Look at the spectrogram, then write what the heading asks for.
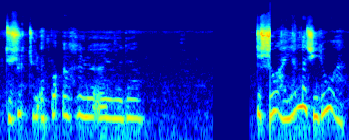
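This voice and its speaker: Homemade whispered role-play: a young performer as a scolding, sharp stepmother, loud and a little high. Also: very fast, lightly acted. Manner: scolding, barking commands. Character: harsh bossy stepmother, shouting orders at servants.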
